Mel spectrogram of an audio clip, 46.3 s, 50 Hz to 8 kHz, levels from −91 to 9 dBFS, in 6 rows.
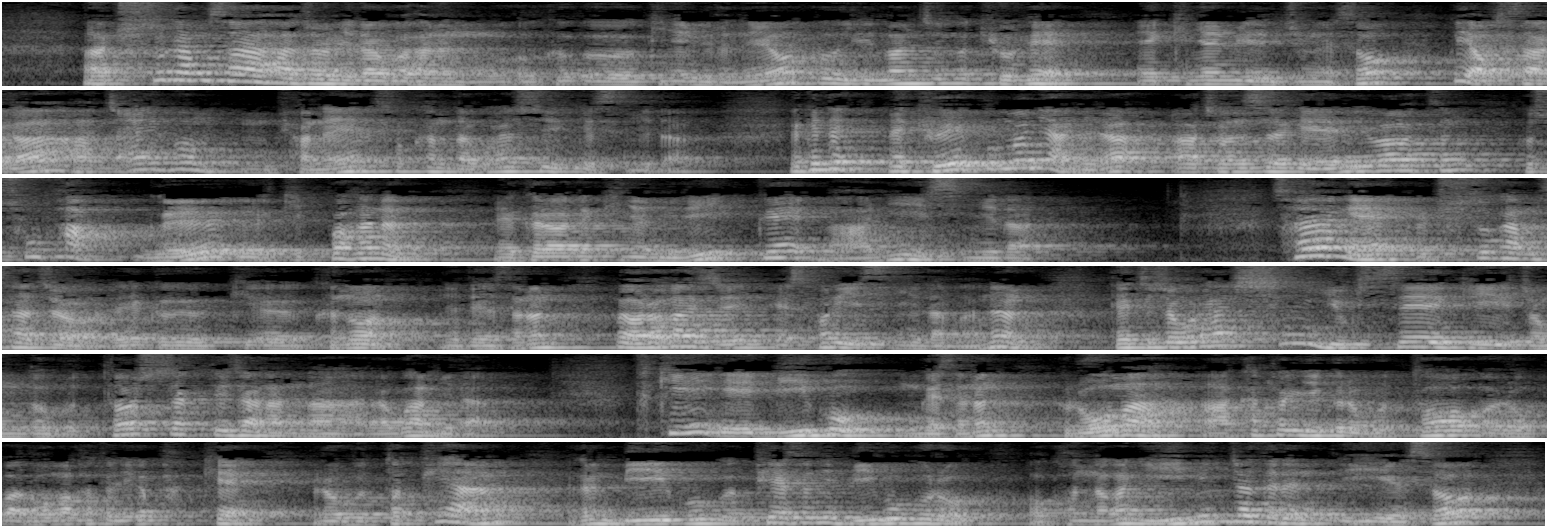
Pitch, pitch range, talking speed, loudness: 150 Hz, 120-175 Hz, 265 characters per minute, -21 LUFS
